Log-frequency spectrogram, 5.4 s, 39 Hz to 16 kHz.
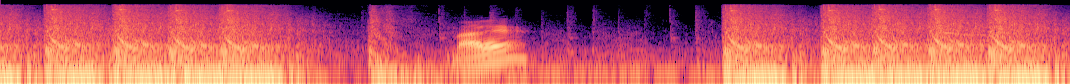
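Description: Rapid gunfire from a weapon in Mass Effect 1 Legendary Edition, loud dense bursts of shots at the start and end with a short pause between, where a voice speaks briefly.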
